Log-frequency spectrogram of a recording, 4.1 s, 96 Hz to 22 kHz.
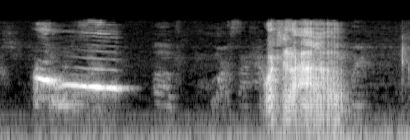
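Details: A 2-year-old female Congo African grey parrot talking at home: a drawn-out, gently falling word, then after a brief pause a harsh, breathy burst like a hissed syllable, in a quiet room.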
